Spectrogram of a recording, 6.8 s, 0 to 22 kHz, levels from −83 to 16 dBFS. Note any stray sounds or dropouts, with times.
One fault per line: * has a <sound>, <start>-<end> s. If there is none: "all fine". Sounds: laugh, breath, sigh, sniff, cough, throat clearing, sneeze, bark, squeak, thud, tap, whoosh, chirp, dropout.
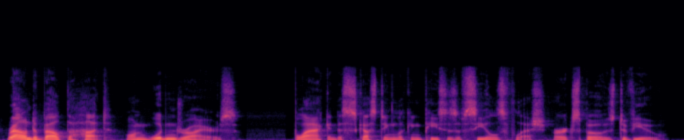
all fine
